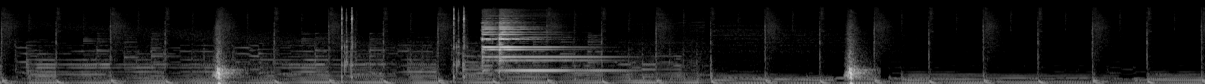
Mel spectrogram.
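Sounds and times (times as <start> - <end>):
background music: 0.0 - 12.0
sharp clicks: 3.4 - 3.6, 4.5 - 4.8
bell-like ding: 4.6 - 6.5.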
